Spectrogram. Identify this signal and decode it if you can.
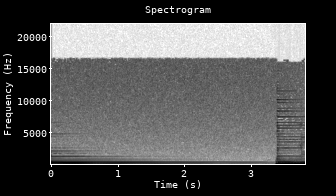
Dial tone (North America), 350 + 440 Hz.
